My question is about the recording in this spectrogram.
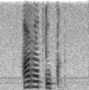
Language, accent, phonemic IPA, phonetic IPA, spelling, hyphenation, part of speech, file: Armenian, Eastern Armenian, /ɑrɑˈtuk/, [ɑrɑtúk], առատուկ, ա‧ռա‧տուկ, noun, Hy-առատուկ.ogg
- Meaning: cord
